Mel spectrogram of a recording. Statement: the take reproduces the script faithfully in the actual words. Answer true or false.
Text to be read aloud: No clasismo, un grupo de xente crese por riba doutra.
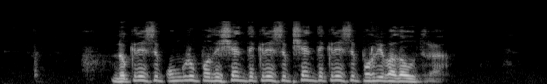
false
